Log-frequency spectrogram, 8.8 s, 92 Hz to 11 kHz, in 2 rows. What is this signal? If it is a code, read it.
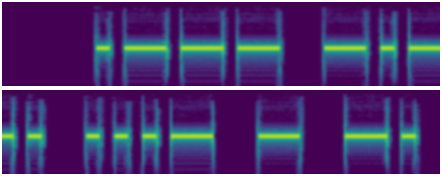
Morse code, heard as a keyed tone, about 8 wpm, 800 Hz. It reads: JCVTN
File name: LEZIONI / 8 YJ45 / 8 YJ 8wpm 3313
